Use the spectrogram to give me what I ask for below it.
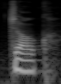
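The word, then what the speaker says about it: chalk: Rule নম্বর 16, এলকে এর আগে ই বা ইউ না থাকলে এলকে এর উচ্চারণ হবে ক, সেক্ষেত্রে এল অনুচ্চারিত থাকে। যেমন টক, ওয়াক, চক, এই টাইপের।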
